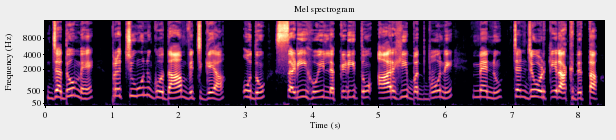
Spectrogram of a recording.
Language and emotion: Punjabi, disgusted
